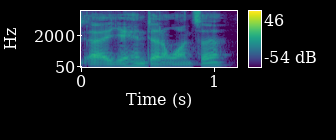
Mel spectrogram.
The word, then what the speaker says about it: Yehen Dhanawansa: So, um so my name's Yintawansa.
